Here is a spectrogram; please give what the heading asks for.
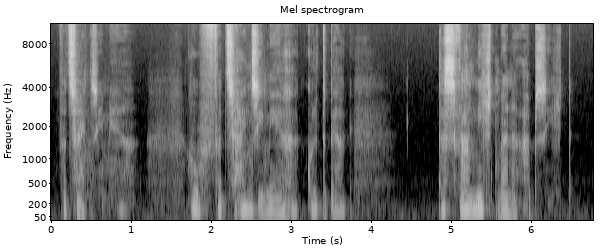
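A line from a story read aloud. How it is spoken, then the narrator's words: Whisper. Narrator (German): flüsterte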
